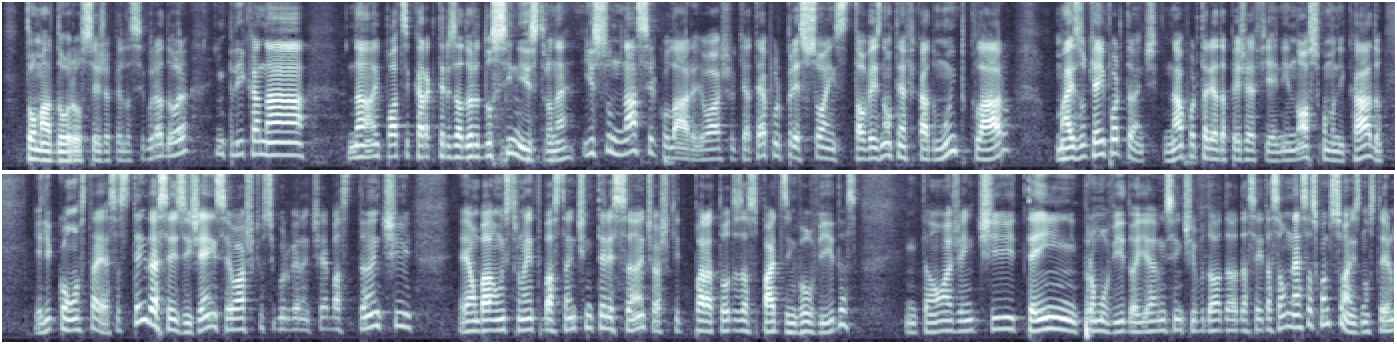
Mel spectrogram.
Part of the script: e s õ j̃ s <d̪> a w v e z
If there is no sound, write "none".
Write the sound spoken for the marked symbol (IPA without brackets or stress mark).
t̪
